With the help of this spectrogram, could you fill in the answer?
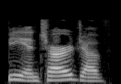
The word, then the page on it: be in charge of: British English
